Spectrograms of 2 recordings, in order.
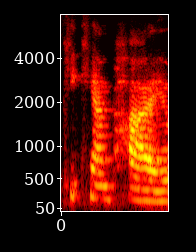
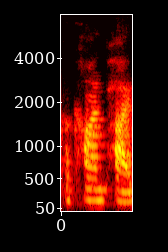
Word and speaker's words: pecan: and remember we have this pecan pie or a pecan pie just depending on how you say it half inch bordered ribbon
